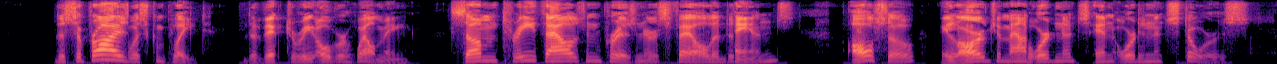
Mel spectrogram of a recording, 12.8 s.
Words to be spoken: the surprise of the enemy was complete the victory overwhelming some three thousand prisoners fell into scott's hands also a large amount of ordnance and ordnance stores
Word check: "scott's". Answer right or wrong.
wrong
